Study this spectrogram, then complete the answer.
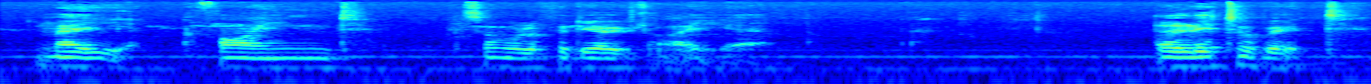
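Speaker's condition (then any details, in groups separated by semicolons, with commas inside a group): Mild cerebral palsy; mild, affects muscles and speech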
